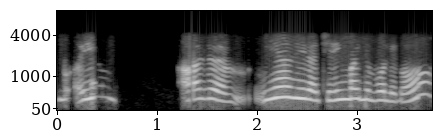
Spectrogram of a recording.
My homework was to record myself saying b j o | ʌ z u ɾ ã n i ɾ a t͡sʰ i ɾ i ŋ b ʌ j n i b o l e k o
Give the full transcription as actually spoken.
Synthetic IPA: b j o | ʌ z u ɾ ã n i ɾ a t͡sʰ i ɾ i ŋ b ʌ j n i b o l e k o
